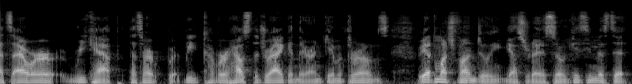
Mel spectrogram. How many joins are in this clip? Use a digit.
2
